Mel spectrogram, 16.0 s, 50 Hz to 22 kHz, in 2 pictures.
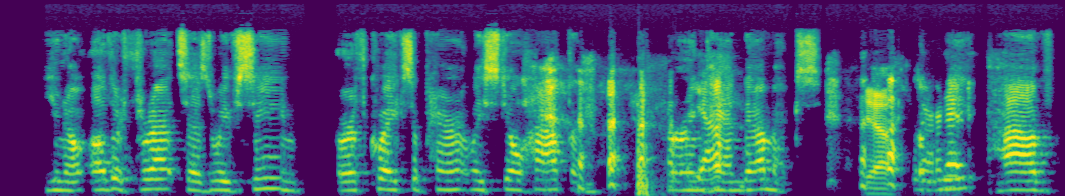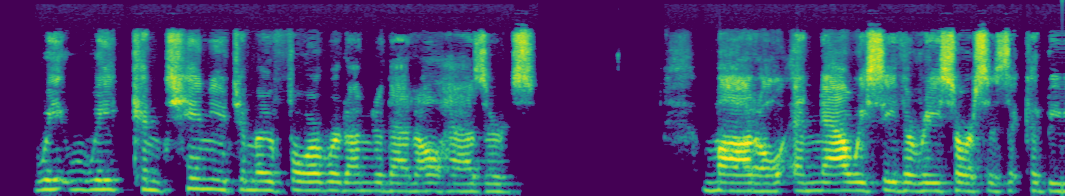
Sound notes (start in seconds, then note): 6.4 laughing from all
